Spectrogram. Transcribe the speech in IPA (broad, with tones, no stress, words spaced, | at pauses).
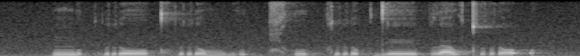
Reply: ŋo˥˩k̚roː˨˩kʰro˩˦mbu˨˩ʔ t͡ɕʰu˥˩ʔkro˨˩k̚deː˧ pla˨˩wtrɔ˨˩ʔ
